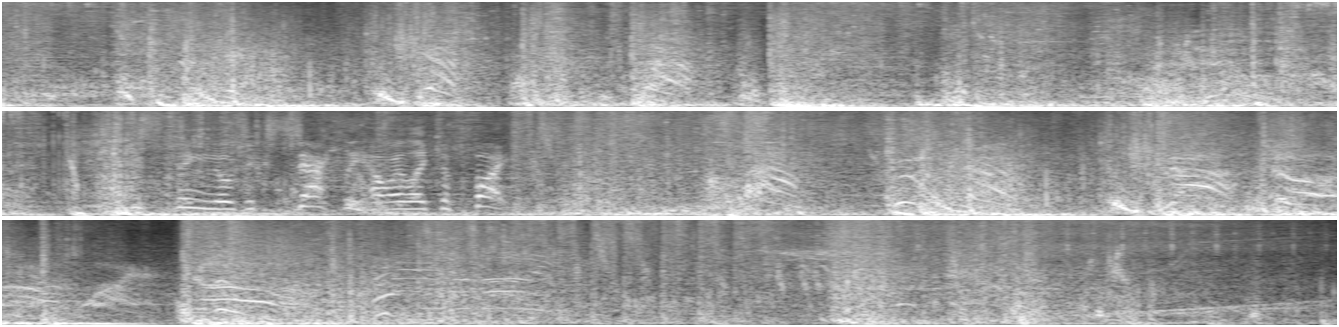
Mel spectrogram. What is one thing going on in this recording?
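Punches and impacts thud and crash in a fight.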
